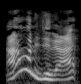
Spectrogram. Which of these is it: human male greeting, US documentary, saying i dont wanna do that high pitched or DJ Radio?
saying i dont wanna do that high pitched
